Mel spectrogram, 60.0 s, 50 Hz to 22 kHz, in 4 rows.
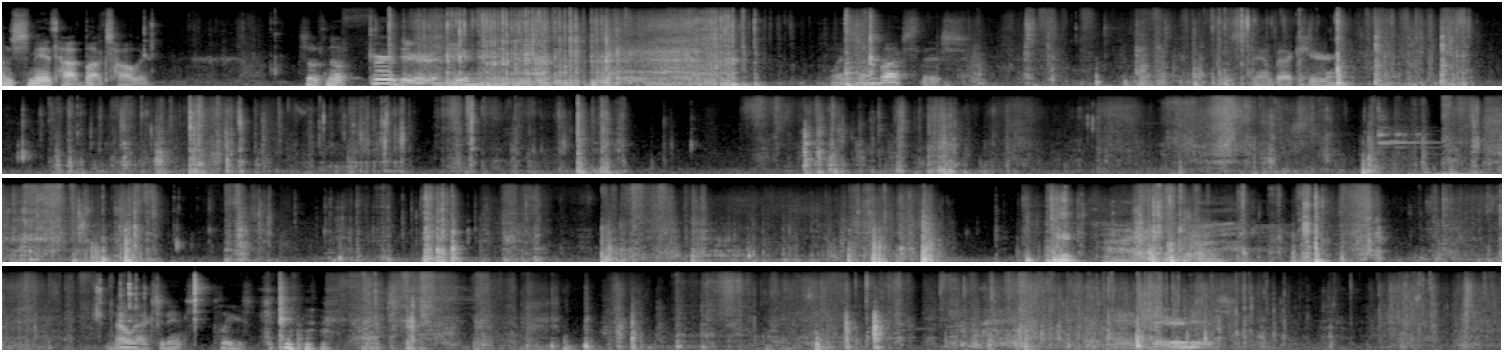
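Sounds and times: cardboard box rustling and scraping: 29.4 - 31.6, 48.4 - 57.8.

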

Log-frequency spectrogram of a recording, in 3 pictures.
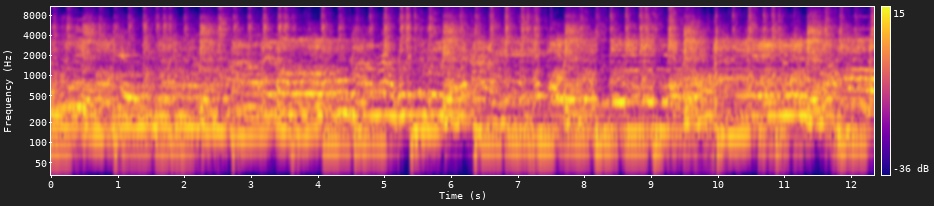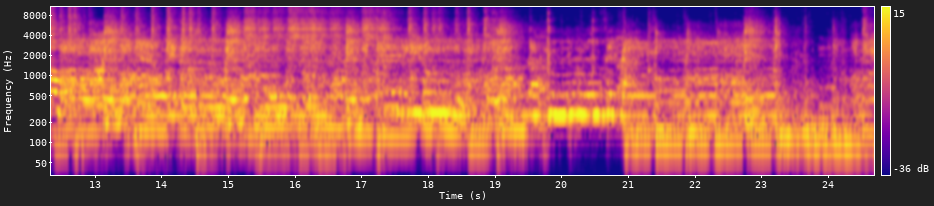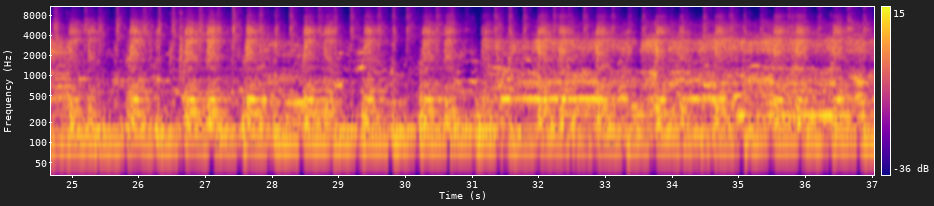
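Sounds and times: person singing: 0.0 - 23.3
bass line: 0.0 - 37.0
live rock band playing: 0.0 - 37.0.

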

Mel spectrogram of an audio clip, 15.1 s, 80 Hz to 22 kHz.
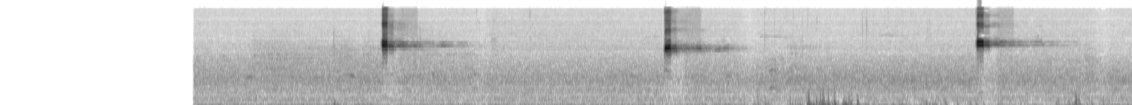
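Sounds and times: referee whistle blasts: 5.1 - 6.2, 8.8 - 9.8, 13.0 - 14.0.

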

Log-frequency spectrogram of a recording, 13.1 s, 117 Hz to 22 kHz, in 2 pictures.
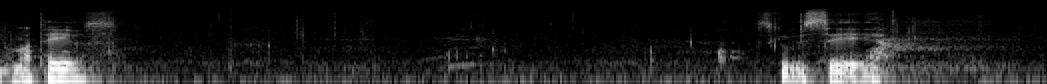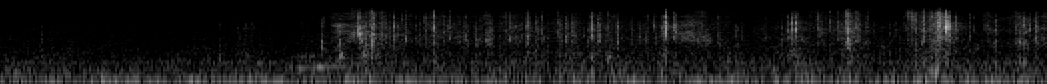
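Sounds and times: pages flicking and rustling: 8.0 - 13.0.

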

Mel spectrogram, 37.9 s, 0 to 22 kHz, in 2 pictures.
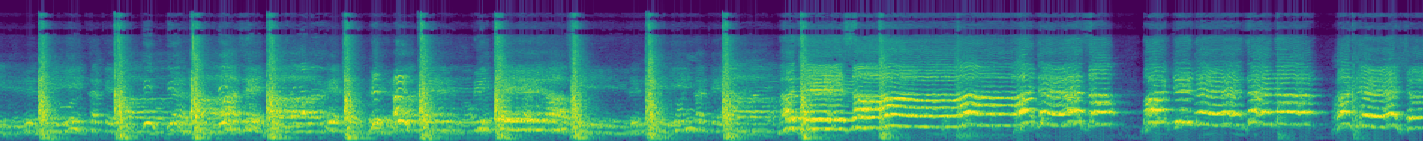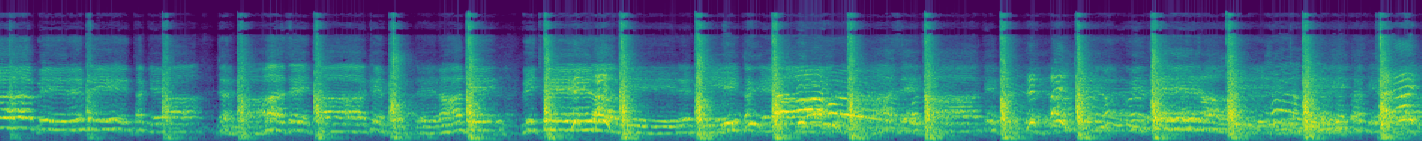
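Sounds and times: men chanting a lament: 0.0 - 37.9
men beating their chests: 0.4 - 13.1, 21.1 - 24.6, 25.2 - 25.6, 26.2 - 37.9.

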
